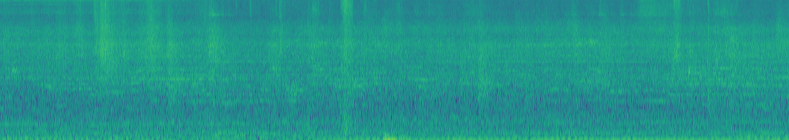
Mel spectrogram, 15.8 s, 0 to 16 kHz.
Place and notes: Ascolto il tuo cuore, città, I listen to your heart, city, Chapter LXIV - Shopping Saturday afternoon in the time of COVID19 Soundwalk
"Shopping on Saturday afternoon in the time of COVID19" Soundwalk
Chapter LXIV of Ascolto il tuo cuore, città, I listen to your heart, city
Saturday May 2nd 2020. Shopping in district of San Salvario, Turin, fifty three days after emergency disposition due to the epidemic of COVID19.
Start at 5:19 p.m., end at h. 6:03 p.m. duration of recording 44’20”
The entire path is associated with a synchronized GPS track recorded in the (kml, gpx, kmz) files downloadable here:
Piemonte, Italia, May 2020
